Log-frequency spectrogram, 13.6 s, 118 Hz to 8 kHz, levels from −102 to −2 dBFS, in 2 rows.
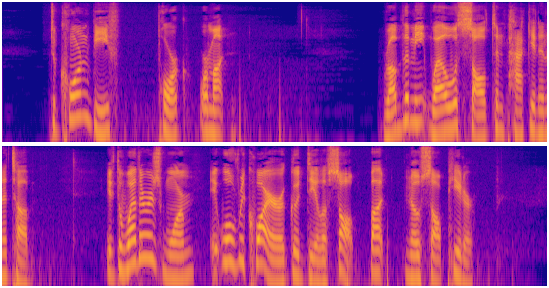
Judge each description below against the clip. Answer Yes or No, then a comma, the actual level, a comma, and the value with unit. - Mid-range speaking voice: Yes, medium, 160 Hz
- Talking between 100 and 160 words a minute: Yes, average, 150 wpm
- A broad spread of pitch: Yes, wide, 5.9 semitones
